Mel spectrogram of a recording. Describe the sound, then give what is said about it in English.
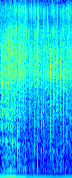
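Steady hissing sizzle of fish frying in a pan, a dense high crackle with a few sharp pops and spits scattered through it, moderately loud and with no voices. “I've just added the place, and it's starting to shrink a tiny bit.”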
